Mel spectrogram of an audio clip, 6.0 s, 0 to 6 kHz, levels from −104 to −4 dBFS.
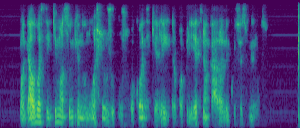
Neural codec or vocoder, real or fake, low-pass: vocoder, 22.05 kHz, 80 mel bands, HiFi-GAN; fake; 5.4 kHz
